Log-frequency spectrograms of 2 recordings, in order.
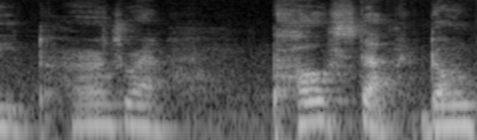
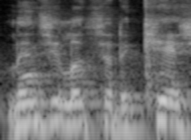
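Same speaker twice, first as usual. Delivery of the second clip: normal talking voice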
